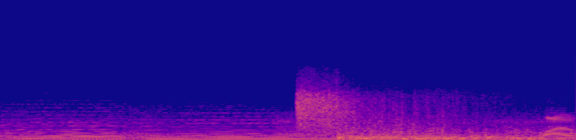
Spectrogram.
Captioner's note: thunder rumbles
